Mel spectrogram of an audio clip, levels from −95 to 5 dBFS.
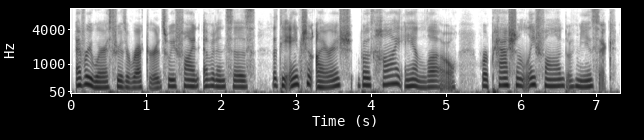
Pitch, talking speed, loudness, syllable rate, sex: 185 Hz, 165 wpm, -17 LUFS, 5.5 syllables/s, female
